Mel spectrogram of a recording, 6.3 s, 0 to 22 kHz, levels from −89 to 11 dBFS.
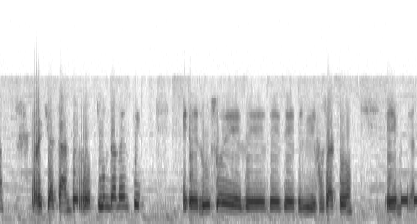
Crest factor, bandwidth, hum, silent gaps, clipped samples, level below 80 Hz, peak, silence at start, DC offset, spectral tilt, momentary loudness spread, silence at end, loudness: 14 dB; 5.4 kHz; none; none; under 0.1%; -54 dBFS; -4 dBFS; 0 s; under 0.1%; -8.5 dB/octave; 6 LU; 0 s; -17 LUFS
